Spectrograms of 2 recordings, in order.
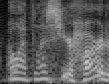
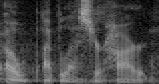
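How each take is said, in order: First: "Oh, I bless your heart" with a sugary rise on "heart"; sweet rising tune. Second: "Oh, I bless your heart" dropped much lower and softer, slow and pointed; low, slow, knowing. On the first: Preacher showing the kind reading of "Oh, I bless your heart" with a rising tune. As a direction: say "Oh, I bless your heart" kindly, lifting at the end. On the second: Preacher showing the snide reading of "Oh, I bless your heart", low and slow. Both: Shown as a demonstration. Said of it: "depending on how you say it".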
